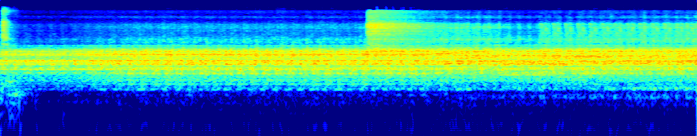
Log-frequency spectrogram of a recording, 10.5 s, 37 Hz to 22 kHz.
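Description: A ScaleTrains SD38-2 model diesel locomotive throttles up toward notch 8, a steady droning engine hum that holds loud and grows slightly brighter partway through, with no talking.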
